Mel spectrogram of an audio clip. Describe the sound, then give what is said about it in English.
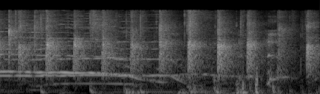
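Audience applause welcoming a comedian onto the stage at a comedy show, a dense patter of overlapping claps mixed with crowd noise and a sustained tonal sound. “All right, everybody, put your hands together for your first comedian.”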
